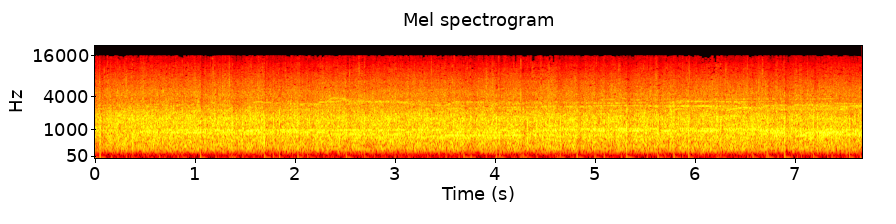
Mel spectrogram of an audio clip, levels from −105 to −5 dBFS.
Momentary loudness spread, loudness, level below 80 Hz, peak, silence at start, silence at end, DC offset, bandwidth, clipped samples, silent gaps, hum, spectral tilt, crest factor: 1 LU; -22 LUFS; -64 dBFS; -8 dBFS; 0 s; 0 s; under 0.1%; 16 kHz; under 0.1%; none; none; -0.5 dB/octave; 16 dB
